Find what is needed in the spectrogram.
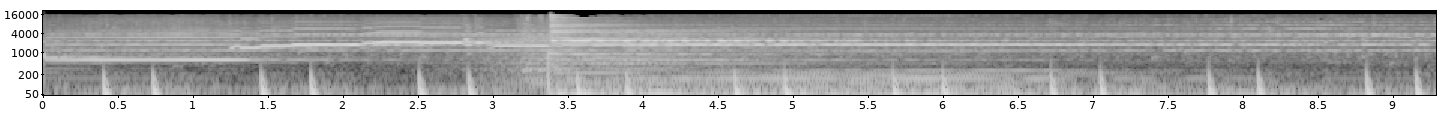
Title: EPIC MUSIC HOPEFUL WAITING, Calm Epic Music, Heartbeat Sound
